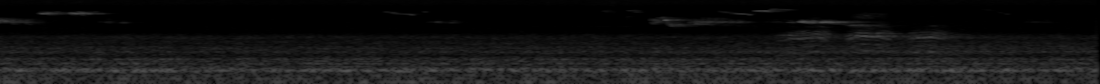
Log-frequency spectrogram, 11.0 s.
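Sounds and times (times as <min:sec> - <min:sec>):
lower fuller bird calls: 0:00.0 - 0:01.4, 0:06.5 - 0:10.6
low background hum: 0:00.0 - 0:11.0.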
